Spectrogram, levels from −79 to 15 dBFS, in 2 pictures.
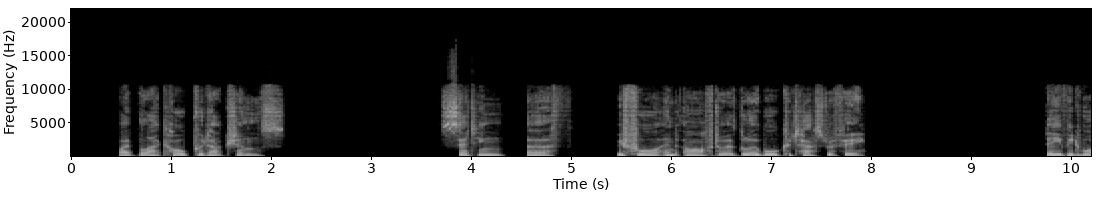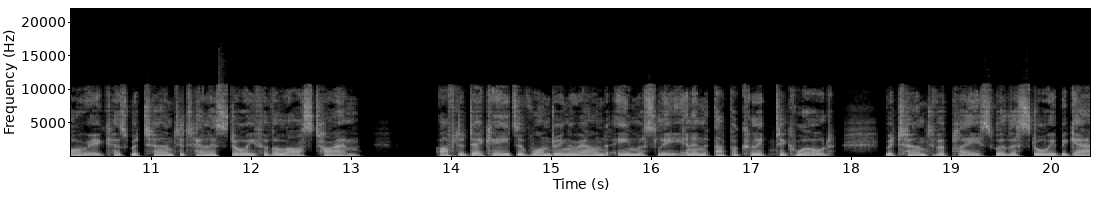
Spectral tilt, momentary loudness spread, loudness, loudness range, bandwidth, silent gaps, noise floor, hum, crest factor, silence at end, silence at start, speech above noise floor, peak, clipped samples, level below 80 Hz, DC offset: -5 dB/octave; 6 LU; -21 LUFS; 5 LU; 11.5 kHz; 2.15-3.65 s, 4.44-4.50 s, 5.04-5.43 s, 7.96-9.74 s, 13.52-13.83 s, 17.84-17.89 s, 18.26-18.31 s; under -90 dBFS; none; 14 dB; 0 s; 0.45 s; over 70 dB; -6 dBFS; under 0.1%; -38 dBFS; under 0.1%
